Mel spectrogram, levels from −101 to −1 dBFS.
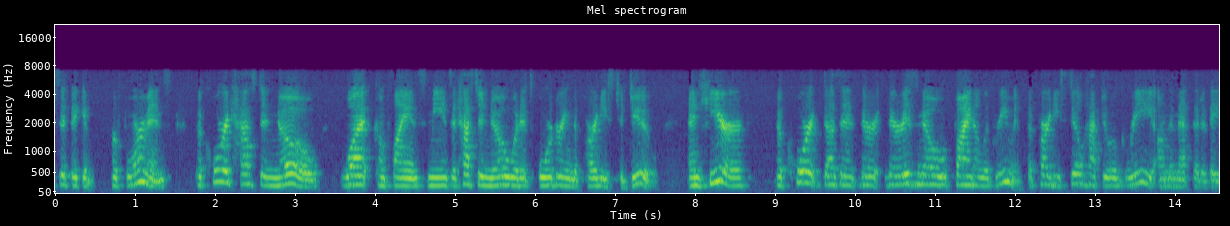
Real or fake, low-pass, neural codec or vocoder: fake; 7.2 kHz; vocoder, 24 kHz, 100 mel bands, Vocos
